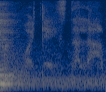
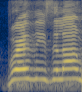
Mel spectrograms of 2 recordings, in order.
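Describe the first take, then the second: First: It is said softly, without force. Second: It is said loudly, with force.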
